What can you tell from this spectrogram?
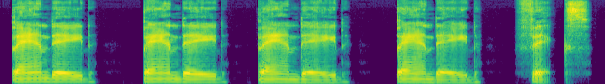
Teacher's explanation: Band-Aid is 2 words. But to pronounce them like one, I'll take that D and transfer it to the vowel.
